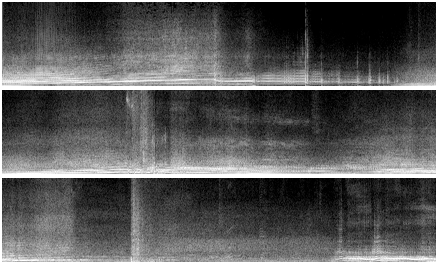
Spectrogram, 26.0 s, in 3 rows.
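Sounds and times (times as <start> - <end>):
car engine revving: 0.0 - 22.0, 23.9 - 26.0
sharp exhaust bang: 19.9 - 20.7.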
